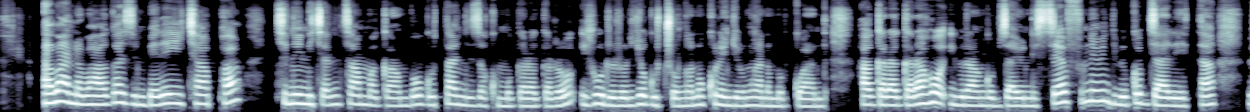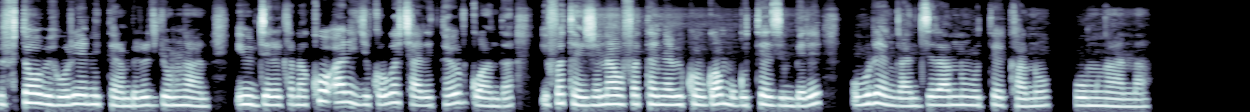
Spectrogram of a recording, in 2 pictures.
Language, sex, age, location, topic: Kinyarwanda, female, 18-24, Kigali, health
